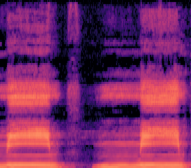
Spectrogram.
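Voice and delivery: "মিম" with lips pressed, m held long; মিম demonstration. Shown as a demonstration. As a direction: hum into and out of "মিম". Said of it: "এভাবে আমরা বলবো". ("মিম", দুই ঠোঁট মিলিয়ে টেনে)

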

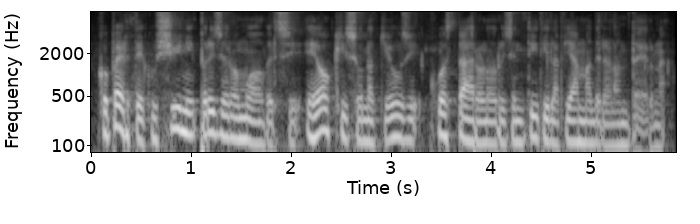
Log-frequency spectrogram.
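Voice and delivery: usual speaking voice

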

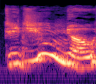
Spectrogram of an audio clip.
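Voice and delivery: ordinary delivery, nothing marked

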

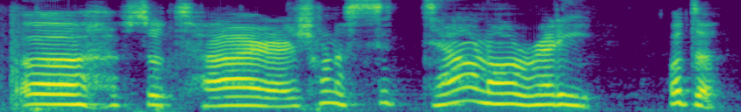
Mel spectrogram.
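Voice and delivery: ordinary delivery

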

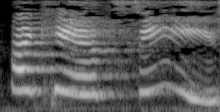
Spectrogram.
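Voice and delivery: very high little snail voice; fretting snail. A narrator's reading. Snail lost in dark seaweed forest, high fretting. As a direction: squeak it as a tiny worried creature.

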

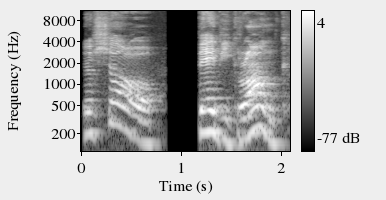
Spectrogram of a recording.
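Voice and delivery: lightly voiced kid spouting brainrot; hammed-up Teddy talking youth slang; teen slang voice. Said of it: "what kids of now use".

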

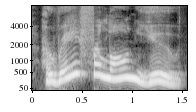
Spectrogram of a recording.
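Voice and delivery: ordinary delivery, nothing marked

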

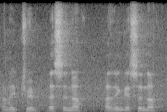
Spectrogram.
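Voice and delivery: ordinary talk, nothing marked

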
